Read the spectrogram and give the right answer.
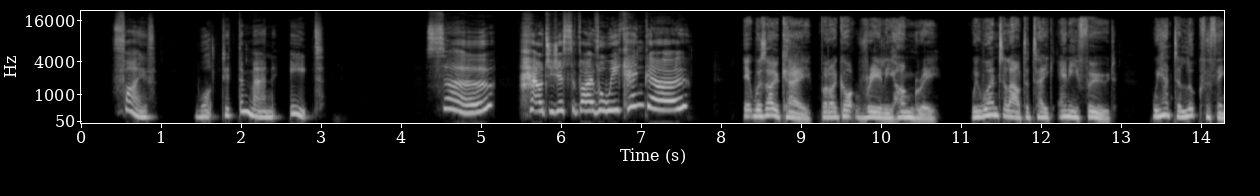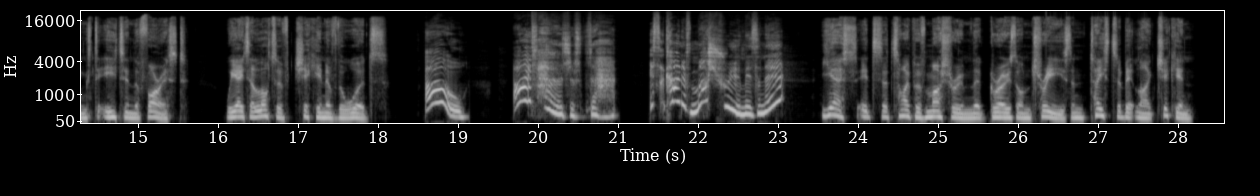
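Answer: chicken of the woods (a mushroom that grows on trees)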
